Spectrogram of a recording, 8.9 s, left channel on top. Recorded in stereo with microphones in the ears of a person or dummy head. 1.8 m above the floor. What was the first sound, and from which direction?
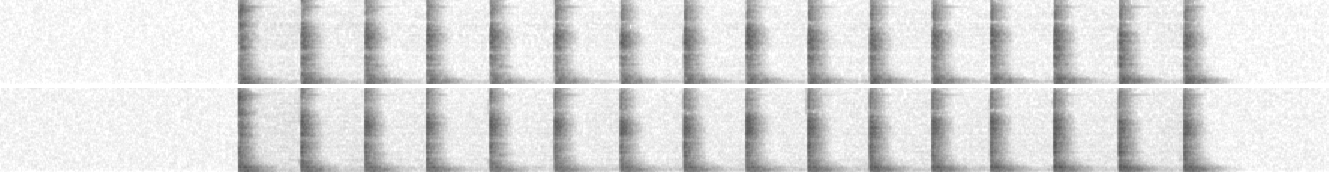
Hammering, 40° right (ahead or behind).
